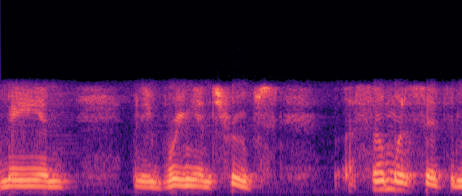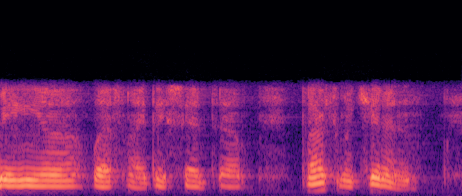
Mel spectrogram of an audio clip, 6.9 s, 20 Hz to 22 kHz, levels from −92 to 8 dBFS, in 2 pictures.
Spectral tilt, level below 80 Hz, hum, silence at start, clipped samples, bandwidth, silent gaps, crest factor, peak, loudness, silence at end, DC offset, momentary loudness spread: -8 dB/octave; -68 dBFS; none; 0 s; under 0.1%; 4.2 kHz; none; 18 dB; 0 dBFS; -18 LUFS; 0 s; under 0.1%; 16 LU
